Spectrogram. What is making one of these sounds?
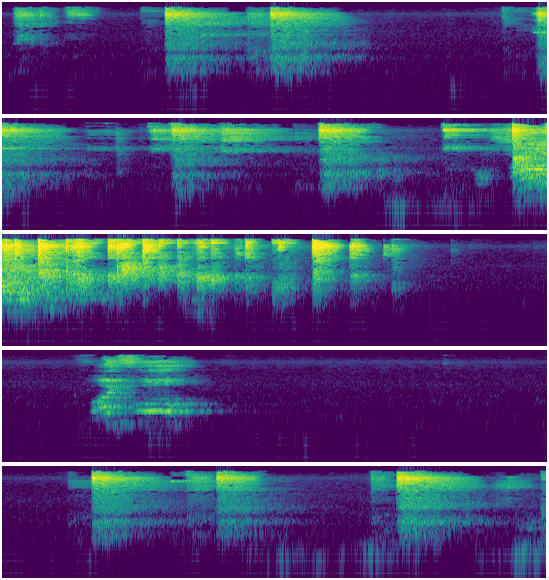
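A squash ball smacks sharply against walls and rackets in an echoing court.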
